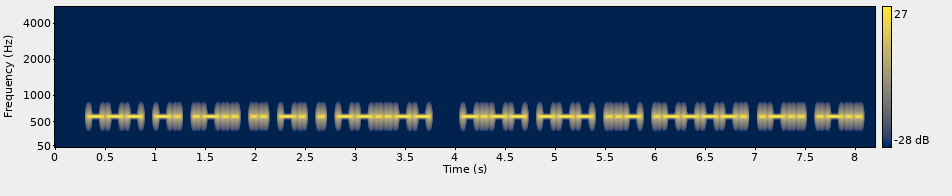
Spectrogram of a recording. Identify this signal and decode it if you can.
Morse code, heard as a keyed tone, about 25 wpm, 600 Hz. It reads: ONLINE, YOU'LL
